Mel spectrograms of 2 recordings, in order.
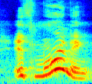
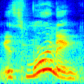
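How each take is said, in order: First: Loud, high wake-up call; eager cry over the fire. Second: The repeat a little less loud; crying out. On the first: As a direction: shout it to rouse the sleeping birds. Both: Acted. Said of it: "cried Spider".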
